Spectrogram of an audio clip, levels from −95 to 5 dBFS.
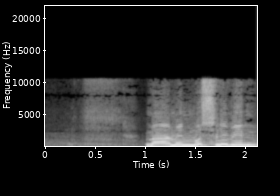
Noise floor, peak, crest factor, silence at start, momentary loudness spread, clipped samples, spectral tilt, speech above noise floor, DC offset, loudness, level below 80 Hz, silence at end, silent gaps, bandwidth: -39 dBFS; -4 dBFS; 8 dB; 0.45 s; 5 LU; under 0.1%; -2.5 dB/octave; 30 dB; under 0.1%; -10 LUFS; -46 dBFS; 0 s; none; 11 kHz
